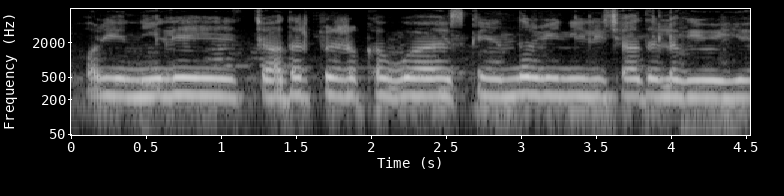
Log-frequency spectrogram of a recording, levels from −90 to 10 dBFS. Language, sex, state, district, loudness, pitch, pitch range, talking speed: Bundeli, female, Uttar Pradesh, Budaun, -19 LUFS, 235 Hz, 230-240 Hz, 240 wpm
